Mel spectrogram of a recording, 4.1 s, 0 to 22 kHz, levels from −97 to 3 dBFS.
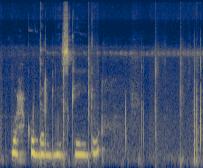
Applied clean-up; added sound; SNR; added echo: none; Clapping; 17 dB; none.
